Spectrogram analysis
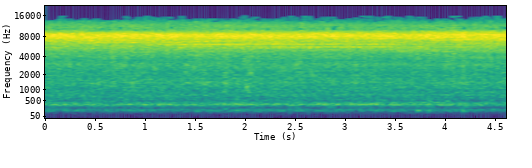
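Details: Japanese honey bees keep fanning through a hot day, making a flat, sustained buzz with a low hum band and a steady airy sheen, unchanging throughout.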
